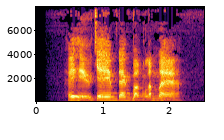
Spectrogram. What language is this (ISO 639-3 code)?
vie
